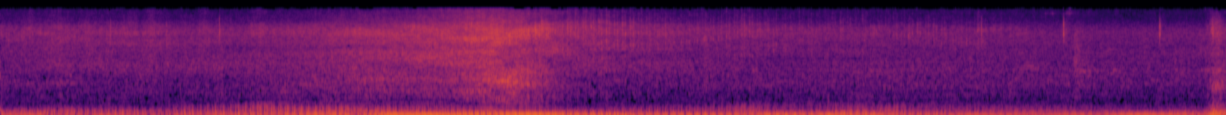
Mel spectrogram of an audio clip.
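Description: Motor vehicle engine rumbling low and steadily in street traffic, swelling louder for a couple of seconds around the middle.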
